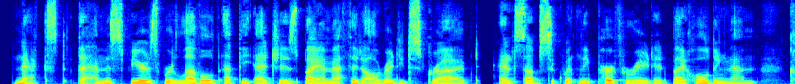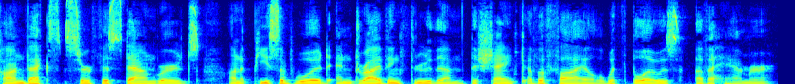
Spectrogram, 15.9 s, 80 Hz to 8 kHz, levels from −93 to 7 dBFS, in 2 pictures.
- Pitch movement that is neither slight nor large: Yes, average, 3.7 semitones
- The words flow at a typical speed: Yes, average, 155 wpm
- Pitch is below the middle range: Yes, low, 120 Hz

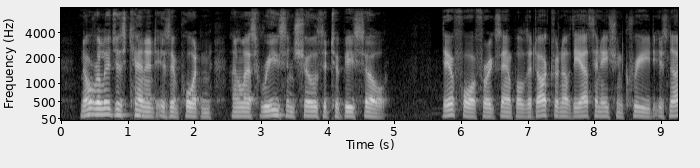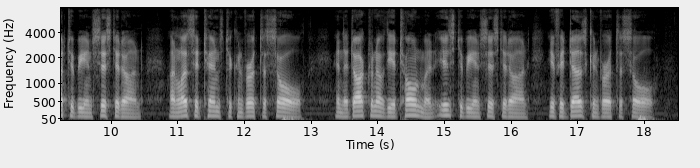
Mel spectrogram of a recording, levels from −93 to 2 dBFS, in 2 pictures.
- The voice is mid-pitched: No, low, 115 Hz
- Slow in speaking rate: No, average, 160 wpm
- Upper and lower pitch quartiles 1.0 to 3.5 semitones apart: Yes, average, 2.9 semitones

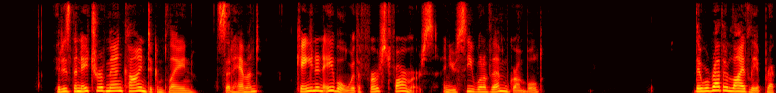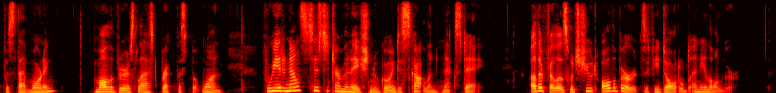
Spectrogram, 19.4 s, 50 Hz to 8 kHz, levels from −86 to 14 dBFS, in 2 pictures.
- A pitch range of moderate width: No, wide, 6.9 semitones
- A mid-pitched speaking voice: No, high, 200 Hz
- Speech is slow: No, average, 190 wpm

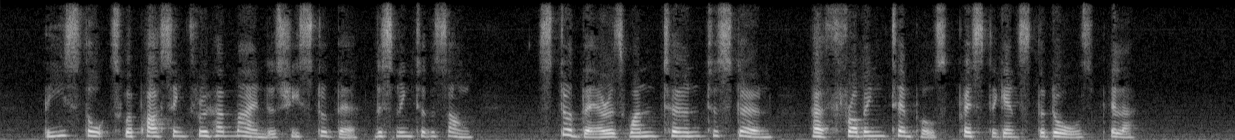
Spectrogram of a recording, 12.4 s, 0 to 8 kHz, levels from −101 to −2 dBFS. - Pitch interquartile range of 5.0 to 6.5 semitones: No, average, 3.3 semitones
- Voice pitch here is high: Yes, high, 225 Hz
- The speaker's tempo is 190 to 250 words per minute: No, average, 145 wpm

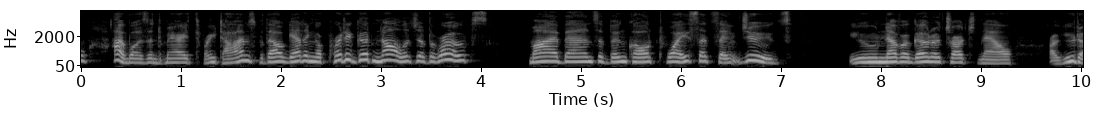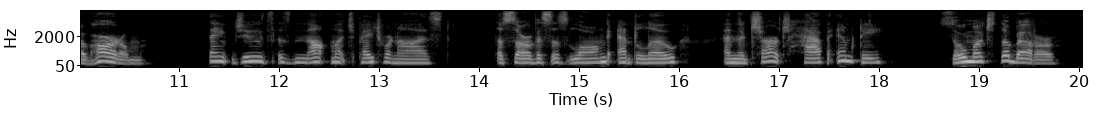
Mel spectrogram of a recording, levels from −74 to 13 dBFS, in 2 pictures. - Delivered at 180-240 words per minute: No, average, 165 wpm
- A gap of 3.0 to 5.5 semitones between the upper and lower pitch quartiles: Yes, average, 4.0 semitones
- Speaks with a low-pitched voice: No, medium, 185 Hz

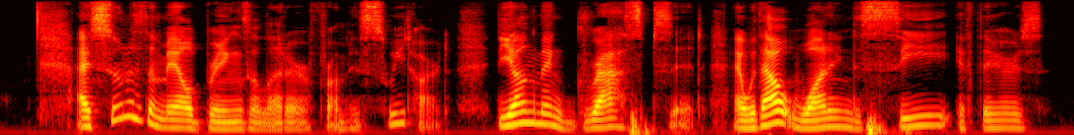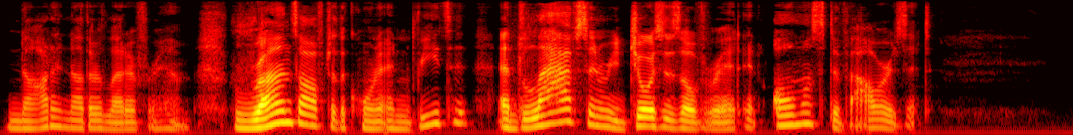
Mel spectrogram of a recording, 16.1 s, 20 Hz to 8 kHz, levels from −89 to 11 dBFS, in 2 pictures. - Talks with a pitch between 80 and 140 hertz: Yes, low, 135 Hz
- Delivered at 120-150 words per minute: No, average, 170 wpm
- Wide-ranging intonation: Yes, wide, 5.8 semitones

